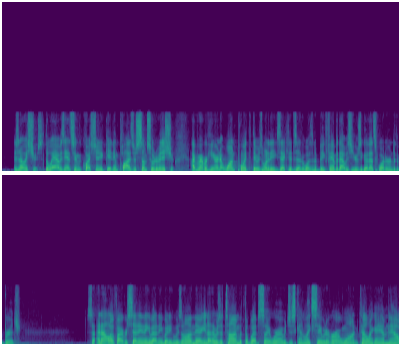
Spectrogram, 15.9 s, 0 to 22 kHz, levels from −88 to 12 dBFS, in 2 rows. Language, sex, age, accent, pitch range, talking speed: English, male, 40-59, American, 90-135 Hz, 330 wpm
